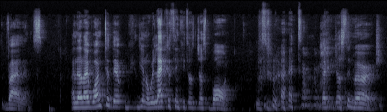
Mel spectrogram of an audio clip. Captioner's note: chuckles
